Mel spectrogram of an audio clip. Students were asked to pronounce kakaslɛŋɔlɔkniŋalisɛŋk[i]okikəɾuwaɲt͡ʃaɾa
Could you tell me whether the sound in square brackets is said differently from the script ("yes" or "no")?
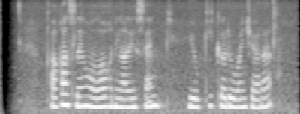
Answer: yes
